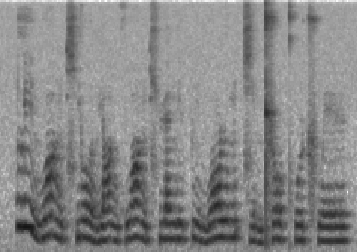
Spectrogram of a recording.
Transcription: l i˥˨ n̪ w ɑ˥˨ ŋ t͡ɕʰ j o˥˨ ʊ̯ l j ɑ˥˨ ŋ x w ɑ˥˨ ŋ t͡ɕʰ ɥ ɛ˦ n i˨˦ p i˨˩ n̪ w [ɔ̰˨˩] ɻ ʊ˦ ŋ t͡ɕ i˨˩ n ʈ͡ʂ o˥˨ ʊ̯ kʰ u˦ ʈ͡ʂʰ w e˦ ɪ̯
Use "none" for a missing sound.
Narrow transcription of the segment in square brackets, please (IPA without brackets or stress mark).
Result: ɔ˦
